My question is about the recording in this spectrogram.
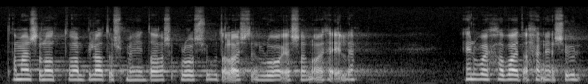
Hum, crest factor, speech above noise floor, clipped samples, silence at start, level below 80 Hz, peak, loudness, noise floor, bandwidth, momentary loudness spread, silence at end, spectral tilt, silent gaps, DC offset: none; 20 dB; 30 dB; under 0.1%; 0.1 s; -62 dBFS; 0 dBFS; -18 LUFS; -48 dBFS; 16.5 kHz; 6 LU; 0 s; -3 dB/octave; none; under 0.1%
